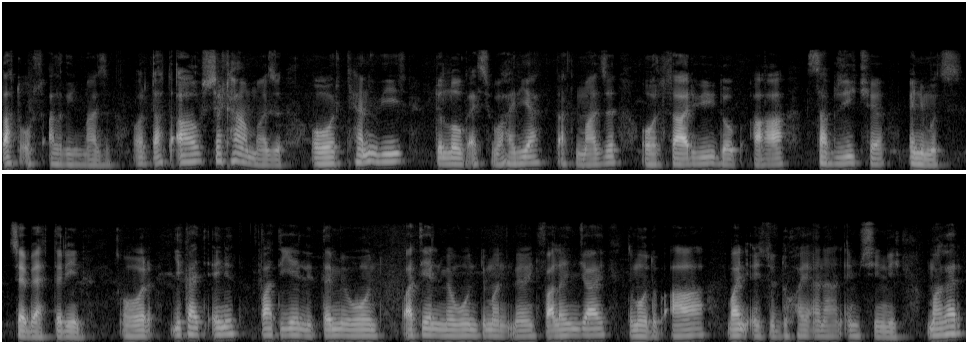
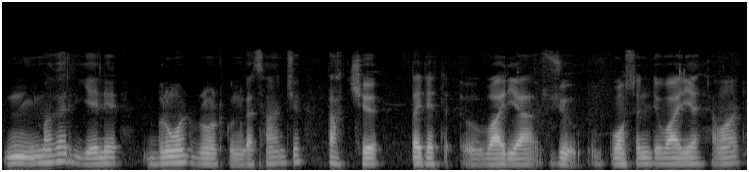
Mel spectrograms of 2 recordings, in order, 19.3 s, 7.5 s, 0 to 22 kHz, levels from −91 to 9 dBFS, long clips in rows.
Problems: background sounds at intervals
